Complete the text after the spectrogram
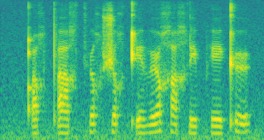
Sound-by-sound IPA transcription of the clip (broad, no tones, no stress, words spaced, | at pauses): qʼøχpʼaχ tʰʉχʃʉχkʼeðø χaχɾʲepʰekʼø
